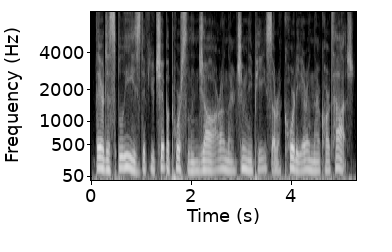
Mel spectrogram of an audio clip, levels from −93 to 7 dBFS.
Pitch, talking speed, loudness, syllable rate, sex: 125 Hz, 215 wpm, -19 LUFS, 5.8 syllables/s, male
